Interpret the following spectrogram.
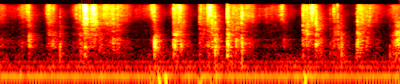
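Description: A deck of oracle cards being shuffled by hand: a quick, irregular run of soft card clicks and slaps.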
